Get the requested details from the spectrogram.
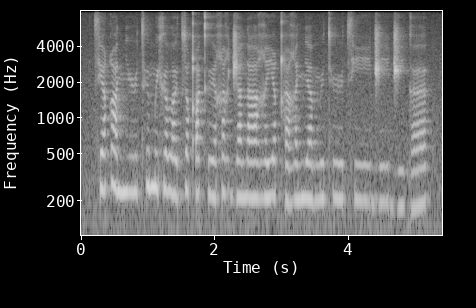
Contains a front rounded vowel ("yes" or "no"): no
